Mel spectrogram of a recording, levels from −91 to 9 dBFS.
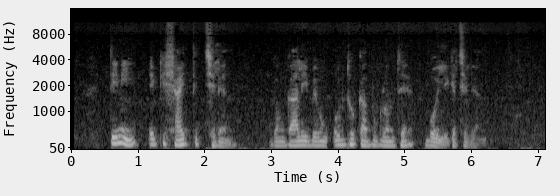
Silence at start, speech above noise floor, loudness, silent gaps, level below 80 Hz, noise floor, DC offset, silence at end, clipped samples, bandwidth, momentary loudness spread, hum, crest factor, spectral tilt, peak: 0.6 s; 31 dB; -29 LUFS; none; -54 dBFS; -59 dBFS; under 0.1%; 0.9 s; under 0.1%; 11.5 kHz; 11 LU; none; 18 dB; -7 dB/octave; -12 dBFS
